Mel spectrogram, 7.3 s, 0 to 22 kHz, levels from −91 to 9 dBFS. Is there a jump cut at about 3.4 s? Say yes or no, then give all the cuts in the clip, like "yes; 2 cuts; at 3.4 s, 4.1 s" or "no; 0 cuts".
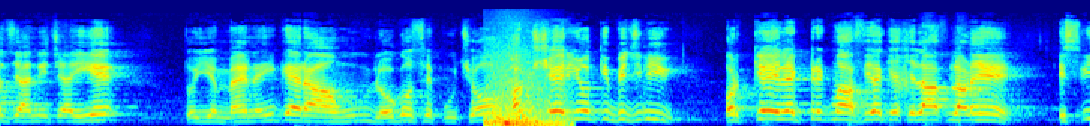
yes; 1 cut; at 3.4 s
